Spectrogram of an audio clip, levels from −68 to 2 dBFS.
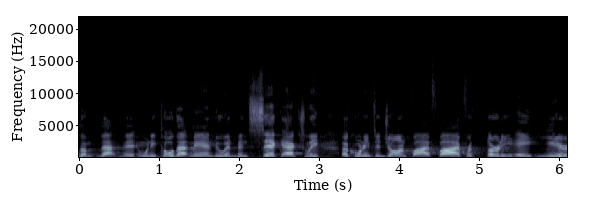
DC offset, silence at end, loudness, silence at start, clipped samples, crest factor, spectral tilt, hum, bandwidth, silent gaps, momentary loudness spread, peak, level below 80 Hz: under 0.1%; 0 s; -30 LUFS; 0 s; under 0.1%; 20 dB; -3.5 dB/octave; none; 16 kHz; none; 12 LU; -12 dBFS; -80 dBFS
